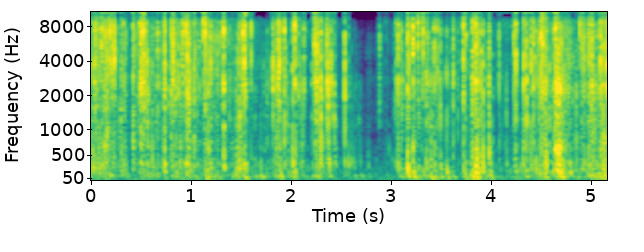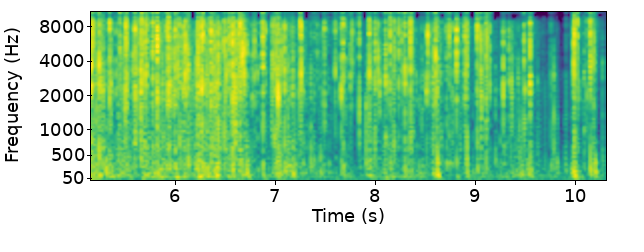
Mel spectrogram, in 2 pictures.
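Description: A glossy blue and clear plastic film packaging bag with a foam insole inside is held and crinkled by fingertips close up, giving a continuous bright, crisp crinkling and crackling. The dense snaps run almost without a break, apart from a brief near-silent gap just before three seconds.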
